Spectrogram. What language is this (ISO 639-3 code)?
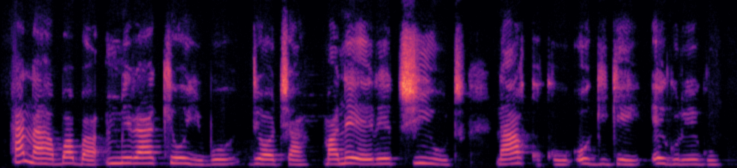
ibo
